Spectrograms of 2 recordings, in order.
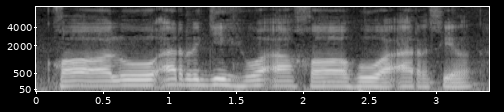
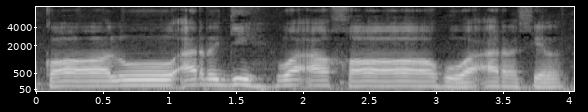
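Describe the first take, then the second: Both takes have the same delivery.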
